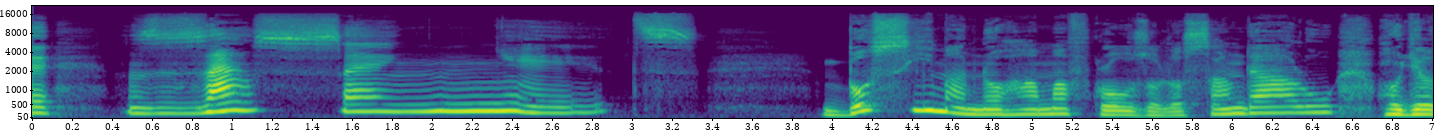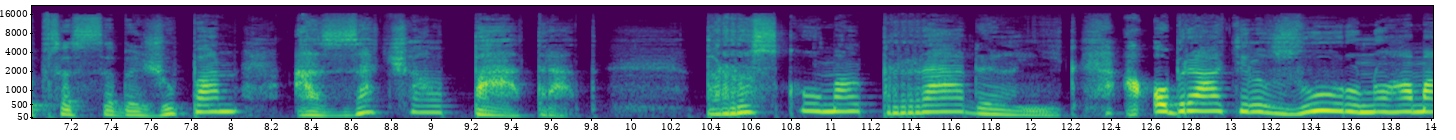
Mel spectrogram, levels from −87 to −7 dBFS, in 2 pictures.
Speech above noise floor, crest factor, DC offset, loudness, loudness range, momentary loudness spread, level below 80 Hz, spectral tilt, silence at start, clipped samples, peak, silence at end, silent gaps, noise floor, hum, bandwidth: 36 dB; 20 dB; under 0.1%; -21 LUFS; 4 LU; 12 LU; -62 dBFS; -5 dB/octave; 0 s; under 0.1%; 0 dBFS; 0 s; none; -57 dBFS; none; 16.5 kHz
